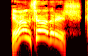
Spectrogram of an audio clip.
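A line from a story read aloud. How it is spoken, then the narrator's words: Shouted. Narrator (Russian): крикнул Ратманов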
